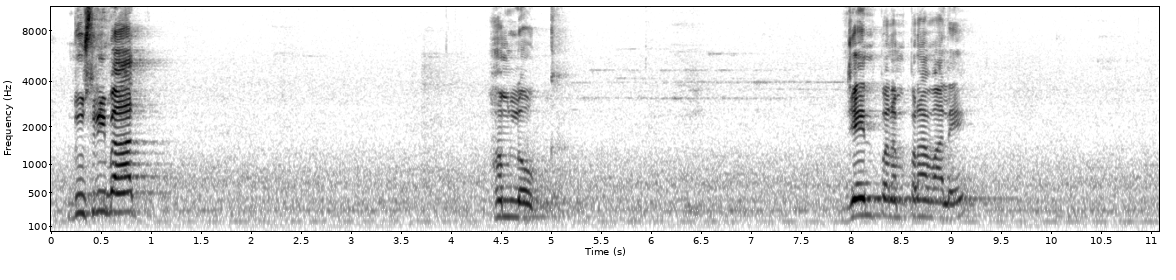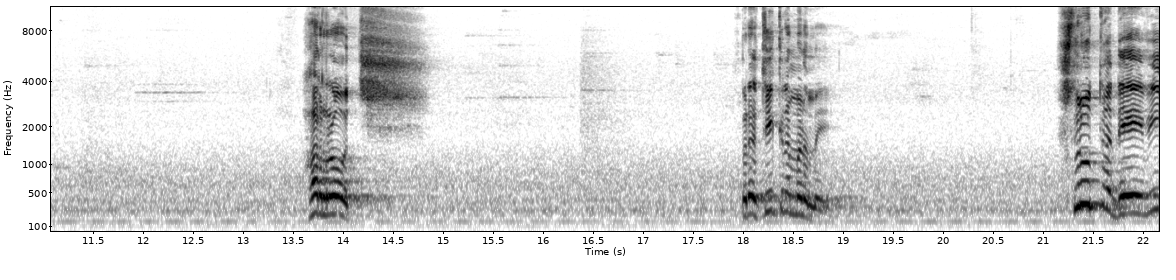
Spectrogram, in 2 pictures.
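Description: An elderly man speaks into a microphone in short, spaced bursts, with long pauses between.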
